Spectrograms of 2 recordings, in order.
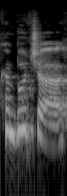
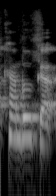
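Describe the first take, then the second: First: Kombucha said "kom-BOO-chuh"; ch-sound kombucha. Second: Kombucha said "kom-BOO-kuh"; hard-k kombucha. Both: Real, not acted. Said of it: "Kombucha or kombucha?".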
